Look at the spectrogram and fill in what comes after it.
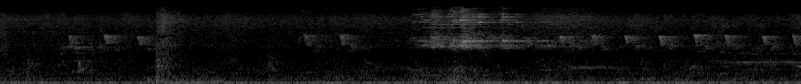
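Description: Small birds chirping: runs of short, evenly spaced chirps, about three a second, with a louder burst of twittering about halfway through, over a steady low hum.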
